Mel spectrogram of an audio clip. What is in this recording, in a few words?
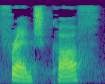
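"French cuff", English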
